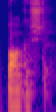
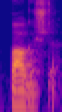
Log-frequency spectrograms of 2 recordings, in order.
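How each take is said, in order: First: The stress falls on the start of the word. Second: The stress falls on the start of the word.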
